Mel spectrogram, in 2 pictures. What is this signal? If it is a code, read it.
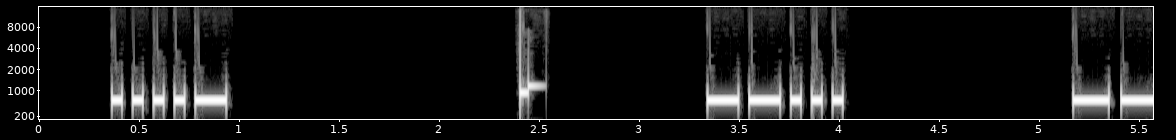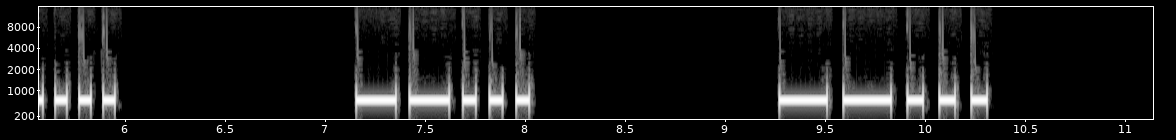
Morse code, heard as a keyed tone, about 20 wpm, spaced as for 6 wpm, 700 Hz. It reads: 4 7777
